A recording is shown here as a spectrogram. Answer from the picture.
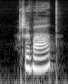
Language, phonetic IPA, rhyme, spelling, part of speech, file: Czech, [ˈr̝vaːt], -aːt, řvát, verb, Cs-řvát.ogg
- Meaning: to yell, roar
